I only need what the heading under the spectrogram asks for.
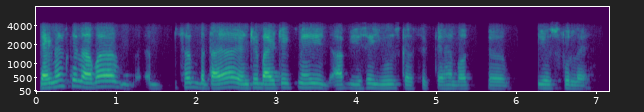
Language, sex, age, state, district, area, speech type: Urdu, male, 30-45, Delhi, South Delhi, urban, conversation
